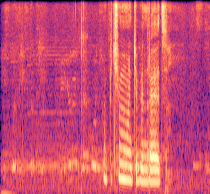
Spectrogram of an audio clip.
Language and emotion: Russian, neutral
